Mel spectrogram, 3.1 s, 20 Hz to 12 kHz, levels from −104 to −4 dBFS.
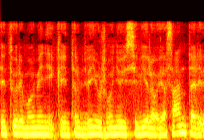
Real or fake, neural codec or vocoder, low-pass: real; none; 7.2 kHz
